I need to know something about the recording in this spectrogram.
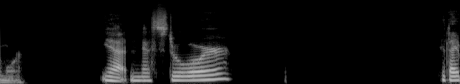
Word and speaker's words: Nestor: Yeah, Nestor. Did I pronounce your name correctly?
